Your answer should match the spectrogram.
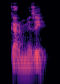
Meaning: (adjective) crimson
- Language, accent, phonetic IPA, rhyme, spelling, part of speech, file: Catalan, Valencia, [kaɾ.meˈzi], -i, carmesí, adjective / noun, LL-Q7026 (cat)-carmesí.wav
